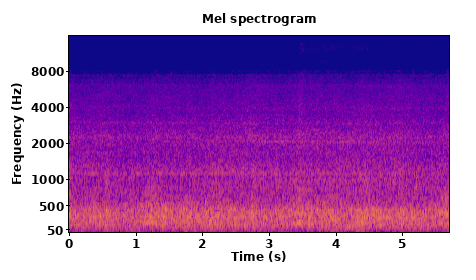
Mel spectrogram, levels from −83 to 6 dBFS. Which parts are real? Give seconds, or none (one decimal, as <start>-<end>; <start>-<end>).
0.0-4.2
